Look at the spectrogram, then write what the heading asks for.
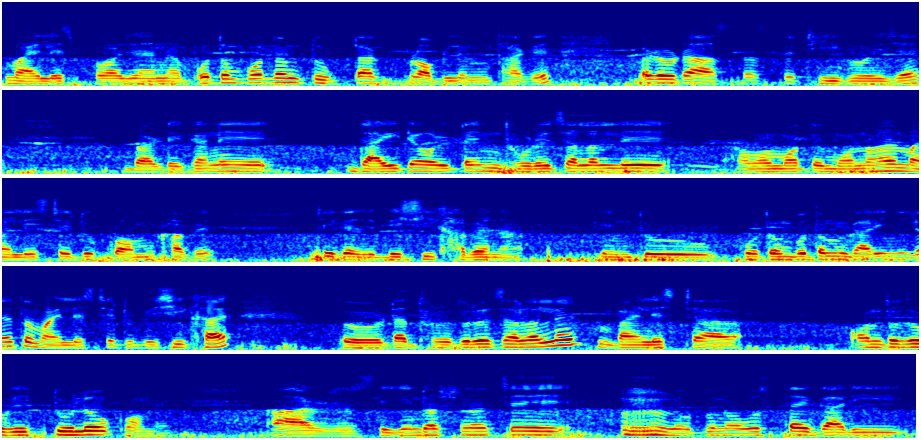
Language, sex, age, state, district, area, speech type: Bengali, male, 30-45, West Bengal, Kolkata, urban, spontaneous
